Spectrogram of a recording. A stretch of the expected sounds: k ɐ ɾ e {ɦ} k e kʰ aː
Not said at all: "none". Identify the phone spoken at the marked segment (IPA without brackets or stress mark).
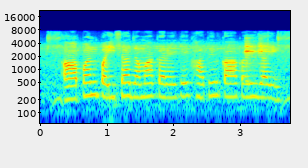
none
